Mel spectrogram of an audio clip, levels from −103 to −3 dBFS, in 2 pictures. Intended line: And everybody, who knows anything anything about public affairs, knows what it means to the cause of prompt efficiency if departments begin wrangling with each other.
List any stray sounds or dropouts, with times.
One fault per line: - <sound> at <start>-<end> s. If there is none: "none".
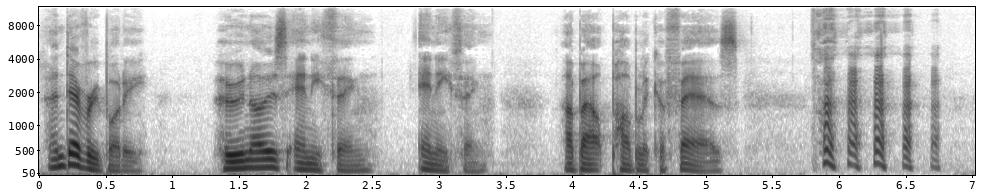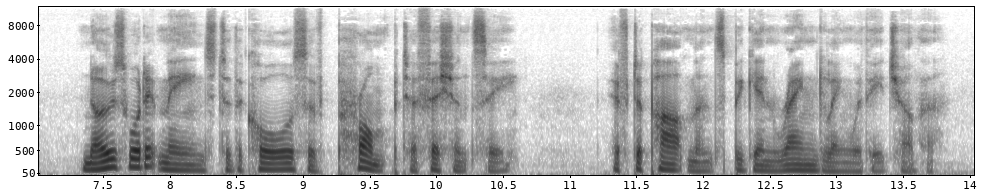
- laugh at 5.8-6.8 s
